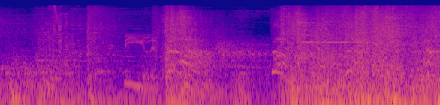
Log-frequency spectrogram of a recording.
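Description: Video game spell effects whoosh and crackle in bursts.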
